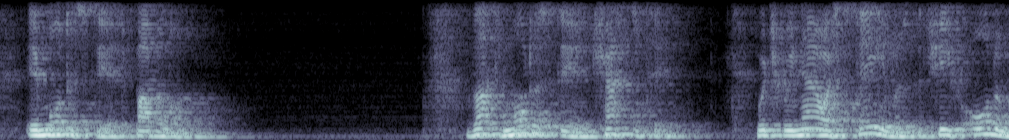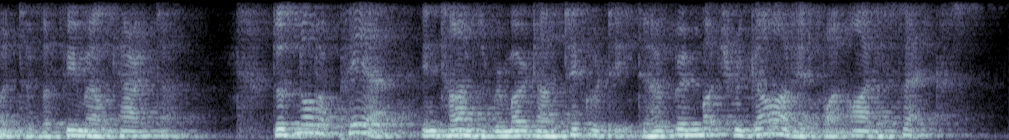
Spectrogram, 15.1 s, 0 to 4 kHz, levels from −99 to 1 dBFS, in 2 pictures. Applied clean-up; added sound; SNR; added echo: none; none; none; reverberation time 0.8 s.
